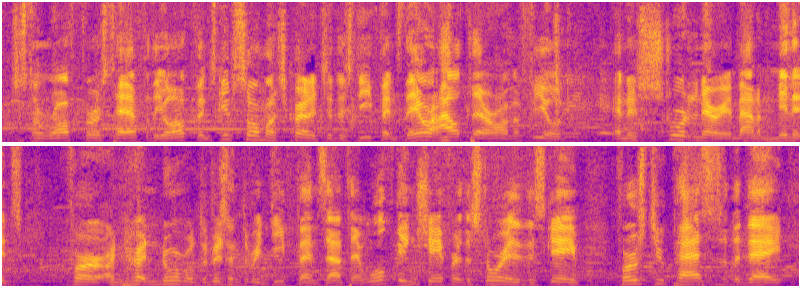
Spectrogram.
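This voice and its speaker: Very fast-talking American male color commentator. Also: fairly high pitch, music in the background, rough recording. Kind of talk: sports analysis on live radio broadcast.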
